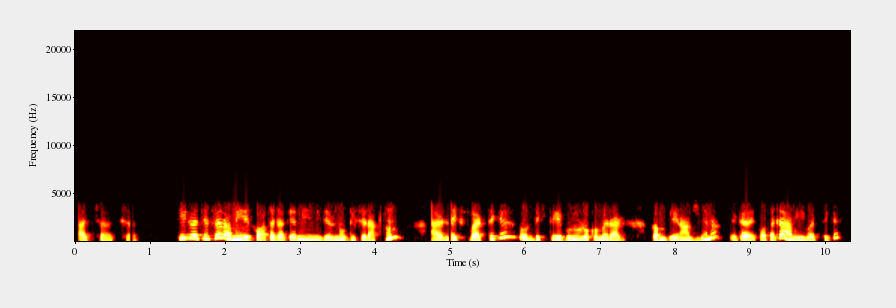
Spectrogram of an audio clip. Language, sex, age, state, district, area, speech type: Bengali, female, 18-30, West Bengal, Malda, rural, conversation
